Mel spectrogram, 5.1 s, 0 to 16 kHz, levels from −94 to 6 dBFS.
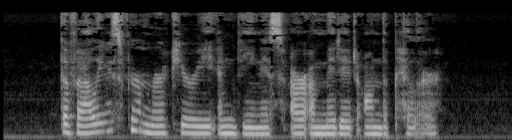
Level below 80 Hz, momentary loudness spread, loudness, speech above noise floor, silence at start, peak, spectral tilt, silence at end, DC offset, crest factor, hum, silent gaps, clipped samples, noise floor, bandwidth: -56 dBFS; 11 LU; -25 LUFS; 37 dB; 0.6 s; -8 dBFS; -4.5 dB/octave; 0.75 s; under 0.1%; 20 dB; none; none; under 0.1%; -63 dBFS; 11.5 kHz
